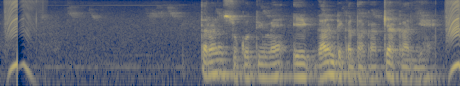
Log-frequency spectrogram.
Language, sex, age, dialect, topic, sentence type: Hindi, male, 25-30, Marwari Dhudhari, banking, question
